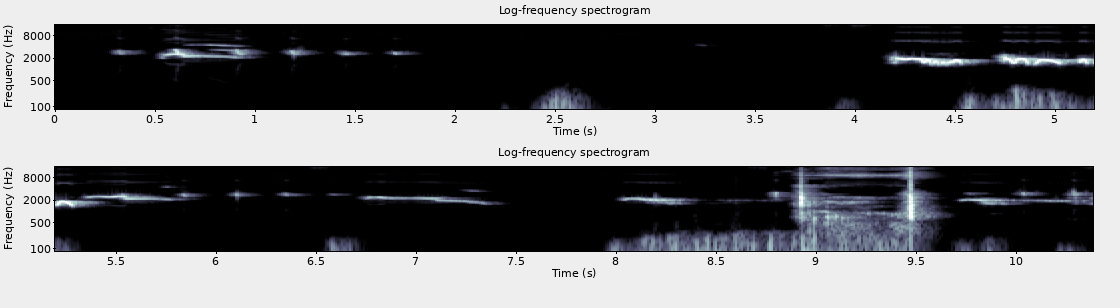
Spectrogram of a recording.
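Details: Spot-backed puffbird singing in the caatinga: short high whistled notes, then a burst of buzzy wavering trills, more scattered whistles, and a loud rustling, thumping noise near the end.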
